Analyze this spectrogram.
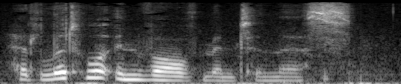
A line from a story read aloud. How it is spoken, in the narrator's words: Castiel said grimly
